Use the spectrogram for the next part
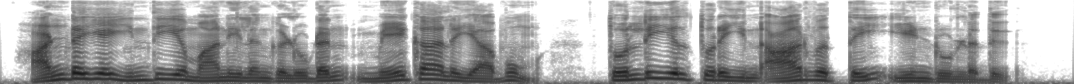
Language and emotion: Tamil, neutral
